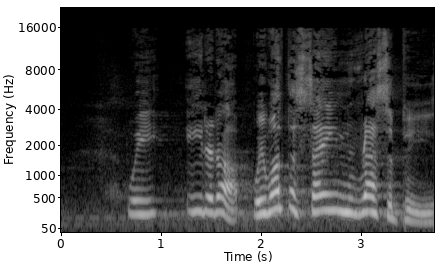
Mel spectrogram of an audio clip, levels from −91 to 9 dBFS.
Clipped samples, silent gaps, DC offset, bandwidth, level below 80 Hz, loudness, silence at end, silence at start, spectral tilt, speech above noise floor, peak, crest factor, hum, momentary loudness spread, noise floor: under 0.1%; none; under 0.1%; 16 kHz; -66 dBFS; -25 LUFS; 0 s; 0.65 s; -4.5 dB/octave; 33 dB; -10 dBFS; 16 dB; none; 12 LU; -57 dBFS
